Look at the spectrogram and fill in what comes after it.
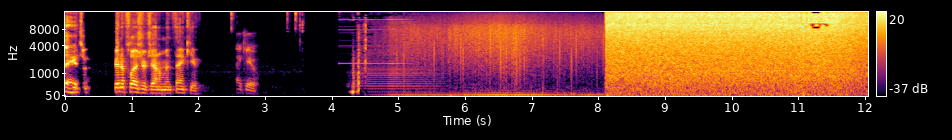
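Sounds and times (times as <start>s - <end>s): low hum: 4.4s - 9.0s
loud white-noise static: 4.6s - 12.0s.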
